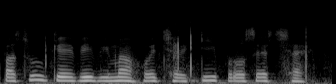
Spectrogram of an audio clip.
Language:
Maithili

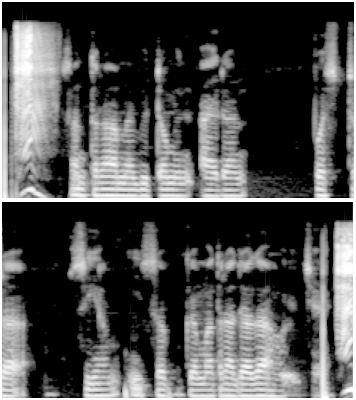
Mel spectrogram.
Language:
Maithili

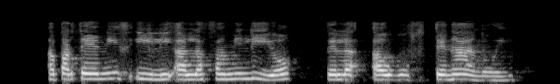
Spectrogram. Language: Esperanto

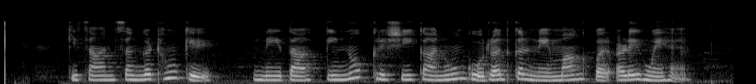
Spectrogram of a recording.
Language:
Hindi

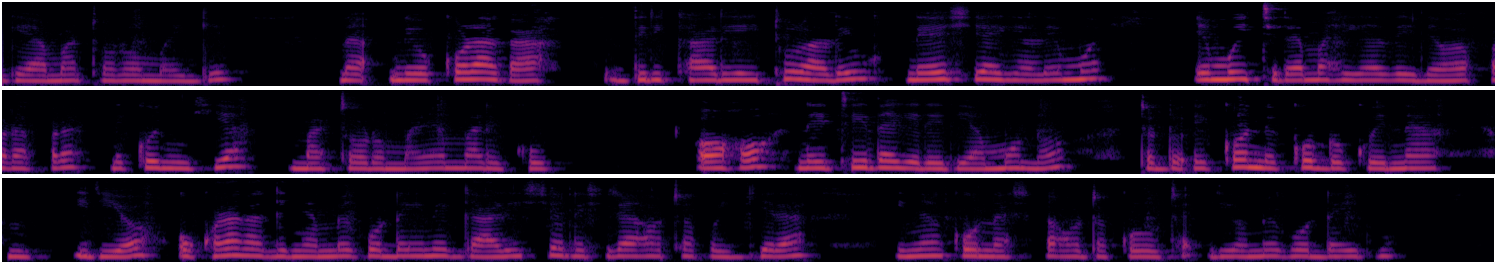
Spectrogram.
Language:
Kikuyu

